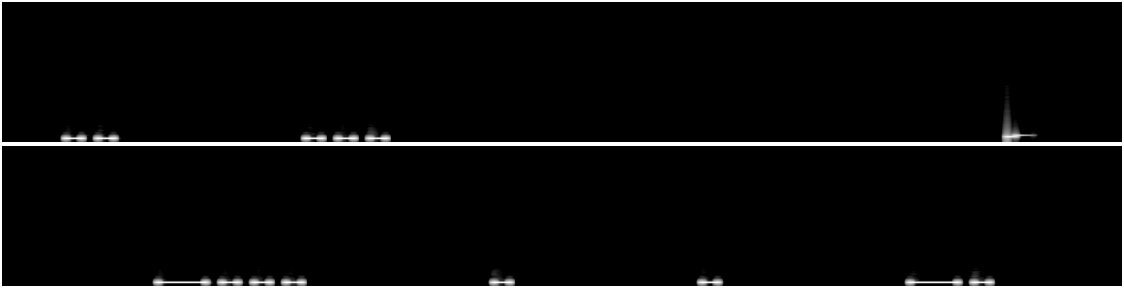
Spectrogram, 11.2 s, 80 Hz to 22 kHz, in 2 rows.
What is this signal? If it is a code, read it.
Morse code, heard as a keyed tone, about 15 wpm, spaced as for 7 wpm, 700 Hz. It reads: IS BEEN
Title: 4x Character Spacing - Top 100 Words - 15wpm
